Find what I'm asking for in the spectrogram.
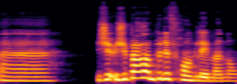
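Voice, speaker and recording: In an English accent, a woman speaks at a fairly slow pace. The recording is very clean, with a silent background. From California, US. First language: English (speaking French). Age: 30s. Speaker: wine entrepreneur. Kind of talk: casual interview chat. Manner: halting, hesitant French with English words.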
